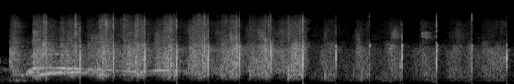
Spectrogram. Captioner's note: audience applauding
